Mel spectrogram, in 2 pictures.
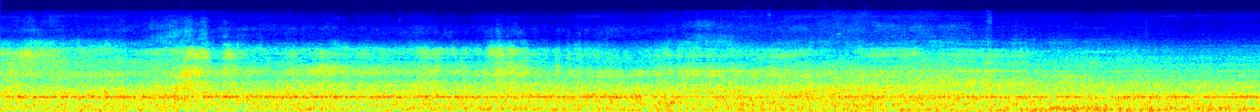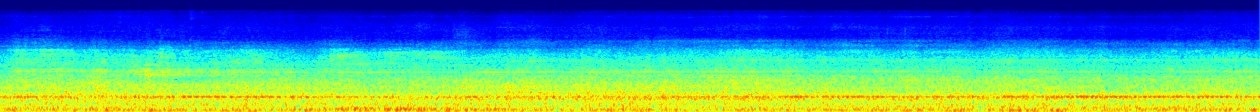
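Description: A jet airliner's engine at Phoenix Sky Harbor International Airport roars steadily and loudly for the whole stretch, a continuous broadband rumble with a faint tonal whine riding on top and no voices.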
